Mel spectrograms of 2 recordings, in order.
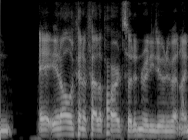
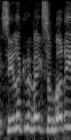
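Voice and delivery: high mocking saleswoman voice; mock woman caller; 13 semitones higher, much faster than usual. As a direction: imitate the chirpy caller's pitch. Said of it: "And she's like".

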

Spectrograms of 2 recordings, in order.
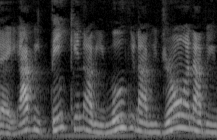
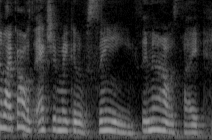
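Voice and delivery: normal talking voice

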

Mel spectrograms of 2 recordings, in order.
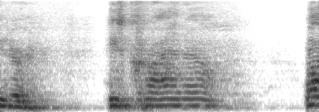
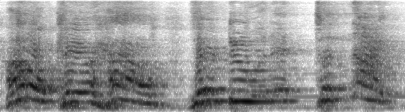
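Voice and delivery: high, loud fiery preacher's cry; preaching at full force; 8 semitones higher, 6 dB louder than usual. Acted. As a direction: preach it out hard over the music. Preaching over music.

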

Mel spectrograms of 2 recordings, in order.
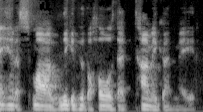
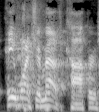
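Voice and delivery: loud, high indignant yelp; hammed-up secretary screech; mock scream; 8 semitones higher, 5 dB louder than usual. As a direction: yell it from across the room. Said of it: "screamed Winston".

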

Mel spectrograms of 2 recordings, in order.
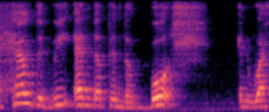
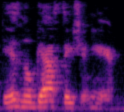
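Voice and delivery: said to myself; 5 semitones lower, 8 dB quieter than usual. Retold or imitated. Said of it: "said it to myself".

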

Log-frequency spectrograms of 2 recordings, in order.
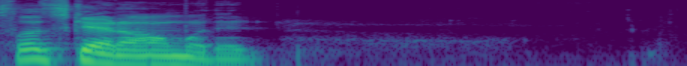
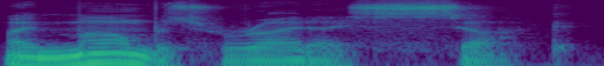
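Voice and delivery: mock self-pity; 6 semitones lower, 10 dB quieter than usual. Self-pitying aside.

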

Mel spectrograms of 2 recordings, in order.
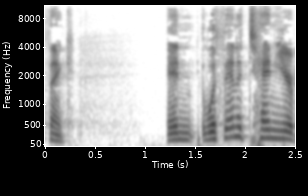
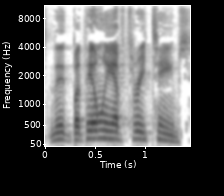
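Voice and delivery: ordinary talk

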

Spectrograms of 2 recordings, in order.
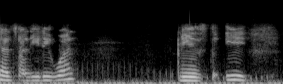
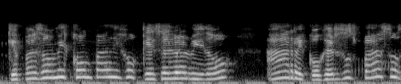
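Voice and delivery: lightly imitated taunt, higher and louder; mock-friendly jeer, pitched up, as a retold quote; 6 semitones higher, 4 dB louder than usual. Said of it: "así se le parecía la voz y burlona". (tono burlón, imitado levemente)

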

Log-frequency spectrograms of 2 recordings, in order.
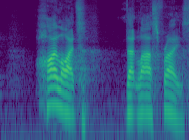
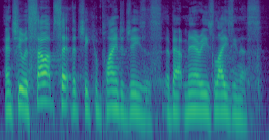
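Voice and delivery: usual speaking voice

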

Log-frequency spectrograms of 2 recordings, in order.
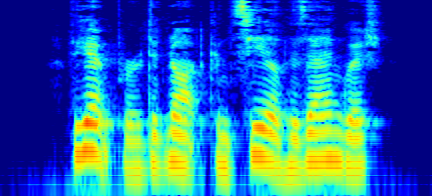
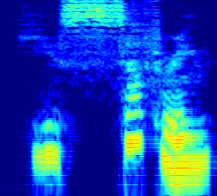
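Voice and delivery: muttered; 2 semitones higher, 7 dB quieter than usual. A narrator's reading. Waldemar murmuring to the Emperor, muttered. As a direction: mutter it under the breath. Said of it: "muttered Waldemar".

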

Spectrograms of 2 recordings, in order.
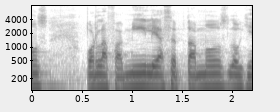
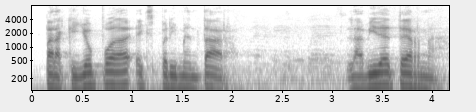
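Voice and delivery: guided prayer. Acted. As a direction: lead the prayer phrase by phrase. Leads a repeat-after-me prayer.

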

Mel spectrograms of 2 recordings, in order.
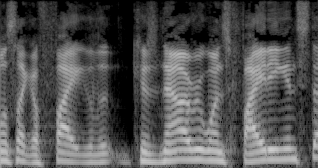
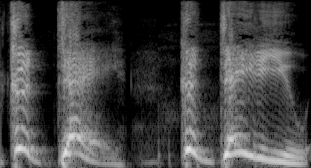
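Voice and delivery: higher, lofty dismissive farewell; haughty good day; 5 semitones higher, slower than usual. Retold or imitated. Reality-TV lady walking out on her rival, lofty snub. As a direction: fire off a prim good day. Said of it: "fired a good day at her".

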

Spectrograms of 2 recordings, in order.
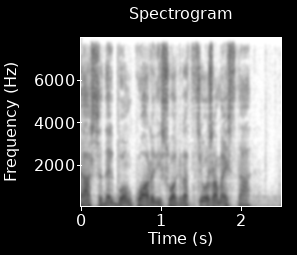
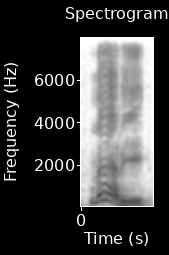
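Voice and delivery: high, urgent call; exclaiming; 8 semitones higher, 4 dB louder than usual. A narrator's reading. Lady calls to the departing girl, exclaiming. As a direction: call her name out to stop her. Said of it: "esclamò Elena".

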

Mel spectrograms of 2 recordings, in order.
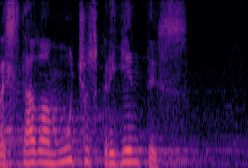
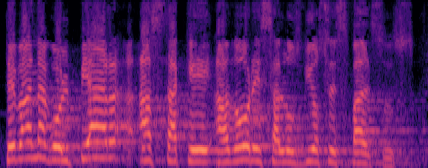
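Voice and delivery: angry threat; 4 semitones higher, 7 dB louder, slower than usual. A narrator's reading. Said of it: "él le dijo, enojado".

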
